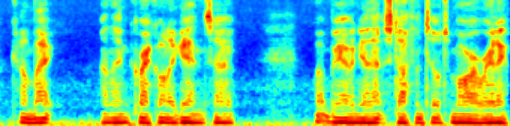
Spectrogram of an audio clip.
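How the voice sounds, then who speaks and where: Here a man talks at a very fast pace in a fairly low pitch. His voice sounds somewhat breathy. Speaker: angler vlogger. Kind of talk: casual vlog narration. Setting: outdoors by a lake. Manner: hesitant, filler-heavy.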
